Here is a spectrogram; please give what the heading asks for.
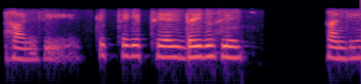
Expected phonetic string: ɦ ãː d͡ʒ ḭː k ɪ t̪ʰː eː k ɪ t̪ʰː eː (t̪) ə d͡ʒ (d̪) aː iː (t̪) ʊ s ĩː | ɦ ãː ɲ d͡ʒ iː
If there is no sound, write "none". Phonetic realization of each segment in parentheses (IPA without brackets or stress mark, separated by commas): none, d̪, t̪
